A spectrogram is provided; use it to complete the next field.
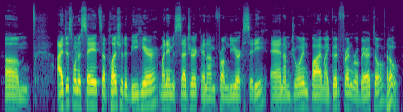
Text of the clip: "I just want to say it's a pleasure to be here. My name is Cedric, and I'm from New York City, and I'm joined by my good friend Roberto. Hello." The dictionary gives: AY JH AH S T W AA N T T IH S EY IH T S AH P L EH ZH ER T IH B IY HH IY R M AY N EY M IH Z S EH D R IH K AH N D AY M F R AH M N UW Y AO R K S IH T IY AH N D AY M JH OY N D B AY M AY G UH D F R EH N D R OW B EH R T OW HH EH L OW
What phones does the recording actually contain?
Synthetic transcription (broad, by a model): AY JH AH S T W AA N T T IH S EY IH T S AH P L EH ZH ER T IH B IY HH IY R M AY N EY M IH Z S EH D R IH K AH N AY M F R AH M N UW Y AO R K S IH T IY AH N AY M JH OY N B AY M AY G UH D F R EH N D R OW B EH R T OW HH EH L OW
